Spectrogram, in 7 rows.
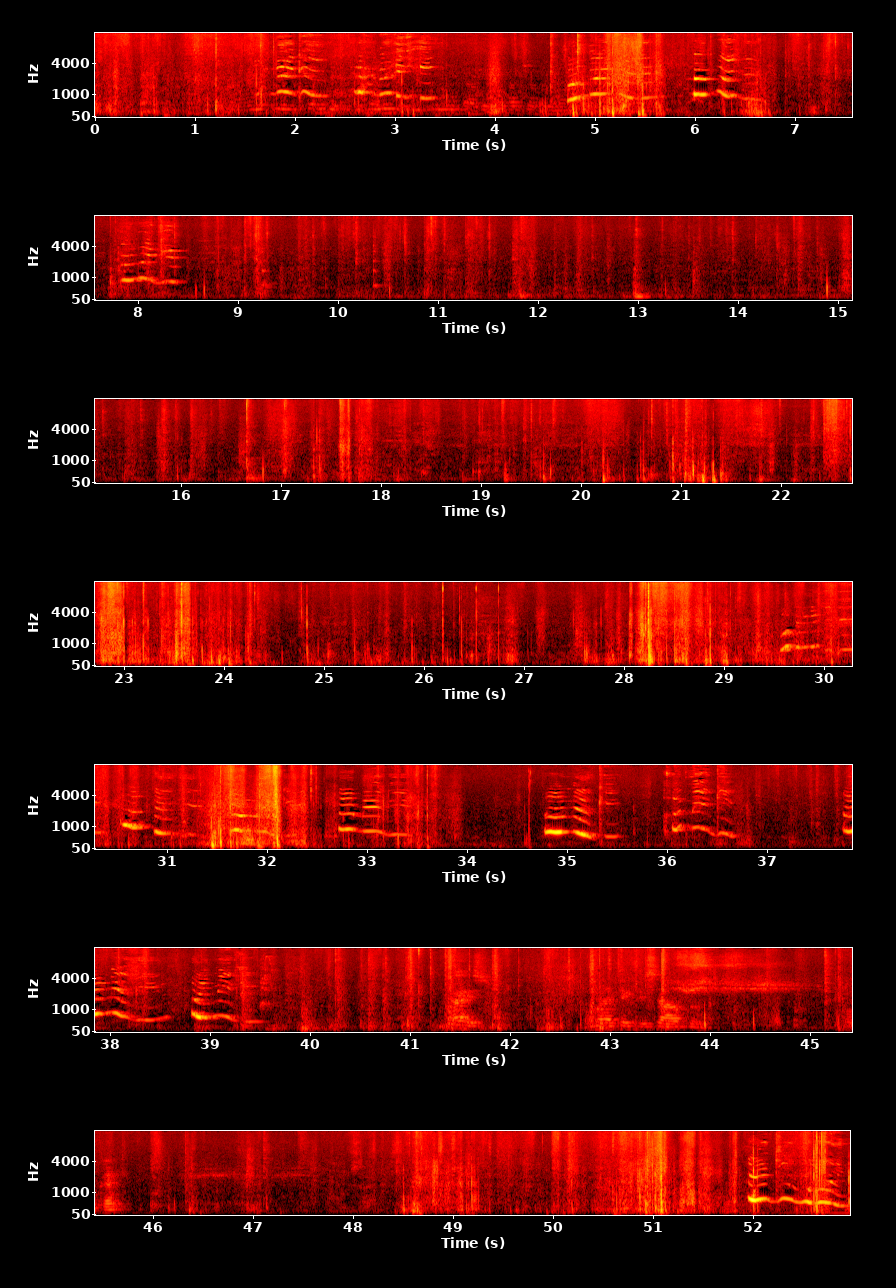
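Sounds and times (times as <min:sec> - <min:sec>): footsteps on hard floor: 0:00.0 - 0:32.6, 0:39.3 - 0:44.0
rustling: 0:00.0 - 0:52.9
soft murmuring: 0:01.4 - 0:06.8, 0:43.1 - 0:45.8
high-pitched whimpering cries: 0:01.6 - 0:03.6, 0:04.7 - 0:06.8, 0:07.7 - 0:08.6, 0:29.6 - 0:33.6, 0:34.8 - 0:36.8, 0:37.8 - 0:39.6.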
